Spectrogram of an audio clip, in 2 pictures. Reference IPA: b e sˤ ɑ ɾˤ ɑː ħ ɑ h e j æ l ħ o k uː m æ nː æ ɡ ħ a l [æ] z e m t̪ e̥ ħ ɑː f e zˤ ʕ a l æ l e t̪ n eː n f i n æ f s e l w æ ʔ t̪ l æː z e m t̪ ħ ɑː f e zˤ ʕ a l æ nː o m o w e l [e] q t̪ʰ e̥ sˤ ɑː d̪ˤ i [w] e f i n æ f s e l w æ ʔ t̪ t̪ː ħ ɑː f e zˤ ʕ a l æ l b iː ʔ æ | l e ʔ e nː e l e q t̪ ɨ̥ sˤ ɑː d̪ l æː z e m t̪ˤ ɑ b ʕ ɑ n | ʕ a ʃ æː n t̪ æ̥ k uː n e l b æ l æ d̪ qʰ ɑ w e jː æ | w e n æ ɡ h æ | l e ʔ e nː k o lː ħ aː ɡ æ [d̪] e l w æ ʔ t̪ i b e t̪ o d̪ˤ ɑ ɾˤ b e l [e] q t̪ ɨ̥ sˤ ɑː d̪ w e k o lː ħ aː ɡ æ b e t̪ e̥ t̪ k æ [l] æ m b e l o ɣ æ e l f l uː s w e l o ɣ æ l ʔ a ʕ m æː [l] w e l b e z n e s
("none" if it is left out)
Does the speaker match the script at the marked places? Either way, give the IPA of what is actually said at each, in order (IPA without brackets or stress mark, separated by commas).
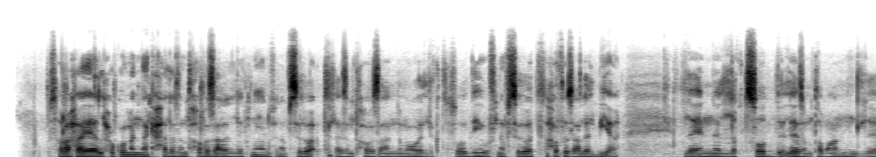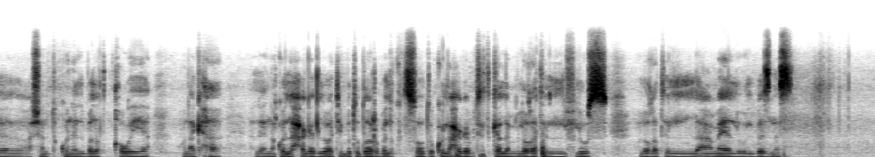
æː, e, w, d̪, e, lː, l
